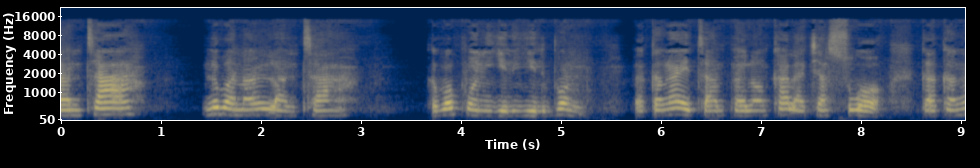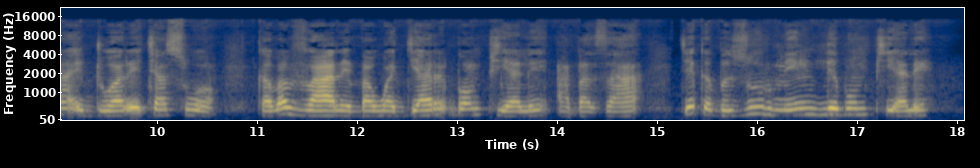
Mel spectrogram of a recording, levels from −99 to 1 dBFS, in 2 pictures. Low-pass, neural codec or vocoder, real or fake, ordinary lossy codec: 14.4 kHz; codec, 44.1 kHz, 7.8 kbps, Pupu-Codec; fake; MP3, 64 kbps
